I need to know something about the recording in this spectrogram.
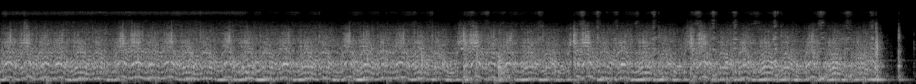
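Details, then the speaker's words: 1966 Chevy Biscayne straight-six, Powerglide, sat about 20 years; long sluggish, labouring cranking with starting fluid sprayed, never catches, fades at the end. They think the battery is dead and have another one to grab. Slow crank from weak battery. "think the battery's dead. Yeah. I got another one in there if you want to grab it."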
